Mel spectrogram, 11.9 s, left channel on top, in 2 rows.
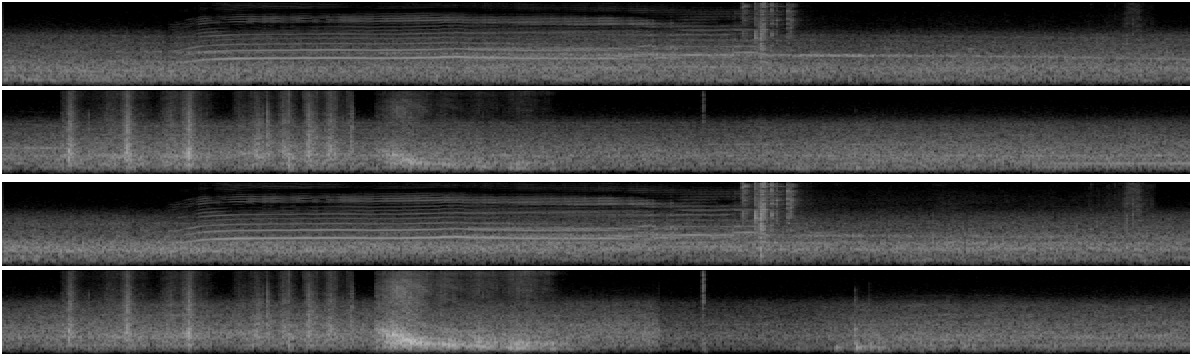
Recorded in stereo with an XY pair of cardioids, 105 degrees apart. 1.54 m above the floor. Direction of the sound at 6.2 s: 20° left.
